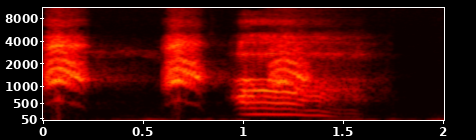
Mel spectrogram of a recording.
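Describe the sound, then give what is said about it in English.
A crow caws three times: two short, harsh calls followed by a longer, drawn-out caw, loud and clear with no one talking. “Oh, I see what you're doing. Yeah, this will be another Corny Crow segment.”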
